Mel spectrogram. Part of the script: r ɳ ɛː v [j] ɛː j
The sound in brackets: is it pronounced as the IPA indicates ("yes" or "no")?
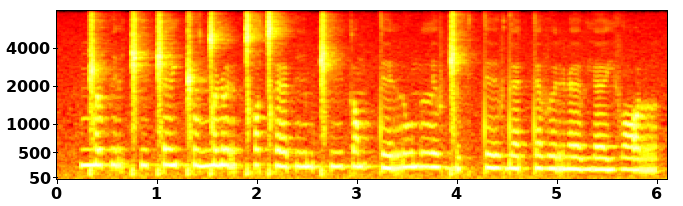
yes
